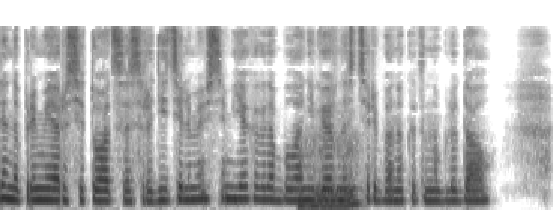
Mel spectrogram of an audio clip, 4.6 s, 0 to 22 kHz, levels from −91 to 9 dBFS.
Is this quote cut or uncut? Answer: uncut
